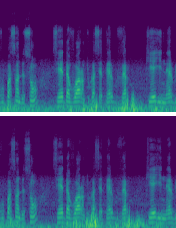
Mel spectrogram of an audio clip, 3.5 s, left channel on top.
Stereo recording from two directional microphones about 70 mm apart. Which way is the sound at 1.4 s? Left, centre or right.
Centre.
